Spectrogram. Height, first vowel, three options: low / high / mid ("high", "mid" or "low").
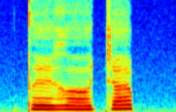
mid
